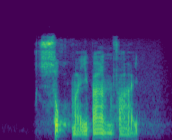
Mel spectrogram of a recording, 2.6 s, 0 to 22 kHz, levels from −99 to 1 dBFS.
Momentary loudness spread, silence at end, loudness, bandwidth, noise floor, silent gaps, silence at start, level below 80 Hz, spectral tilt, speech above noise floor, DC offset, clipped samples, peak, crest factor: 10 LU; 0.5 s; -21 LUFS; 8 kHz; -78 dBFS; none; 0.6 s; -64 dBFS; -2.5 dB/octave; 57 dB; under 0.1%; under 0.1%; -2 dBFS; 22 dB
